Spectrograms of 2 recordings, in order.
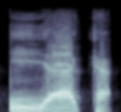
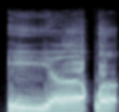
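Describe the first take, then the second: First: The k sound is light and thin. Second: The k sound is heavy and deep. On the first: The speaker calls it right. "Harusnya iyyaka, dibaca tipis" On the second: The speaker calls it wrong. "dengan tebal ... ini keliru"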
